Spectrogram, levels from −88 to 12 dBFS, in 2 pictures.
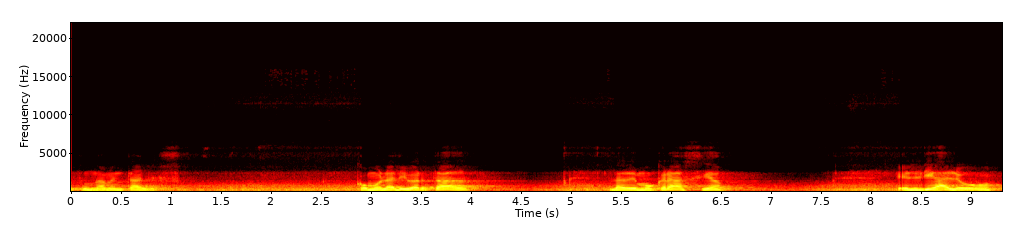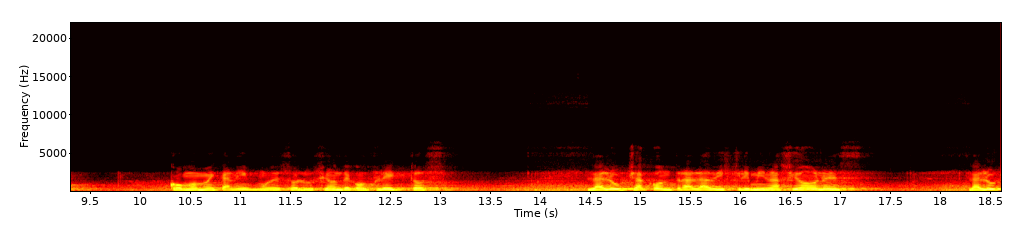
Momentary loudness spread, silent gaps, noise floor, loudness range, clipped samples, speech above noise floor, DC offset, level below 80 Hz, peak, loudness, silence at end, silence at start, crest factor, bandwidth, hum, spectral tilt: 20 LU; none; -39 dBFS; 4 LU; under 0.1%; 27 dB; under 0.1%; -58 dBFS; 0 dBFS; -13 LUFS; 0 s; 0 s; 14 dB; 2.9 kHz; none; -12.5 dB/octave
